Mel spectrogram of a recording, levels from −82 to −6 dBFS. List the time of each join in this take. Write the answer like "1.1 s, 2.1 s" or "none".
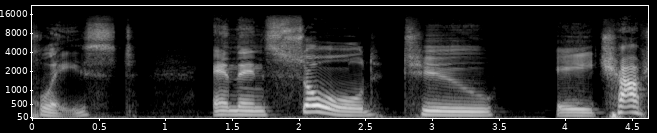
none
